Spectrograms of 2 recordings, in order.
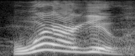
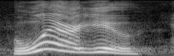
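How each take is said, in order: First: Loud, high desperate cry; yelling at God. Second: Slow, loud, strained repeat; anguished plea to God. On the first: Crying out to God alone at night, loud and desperate. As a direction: call out, demanding an answer. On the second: Begging God for an answer in the dark, slow loud anguish. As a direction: drag it out, pleading and broken. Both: Retold or imitated. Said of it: "I'm yelling at God".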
